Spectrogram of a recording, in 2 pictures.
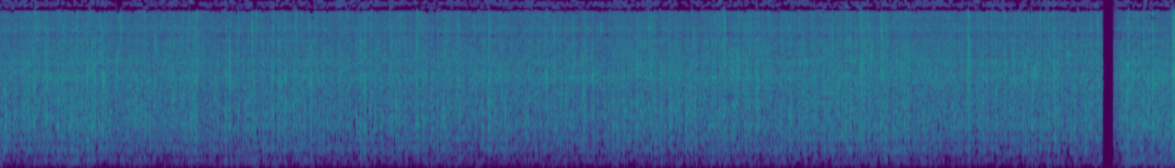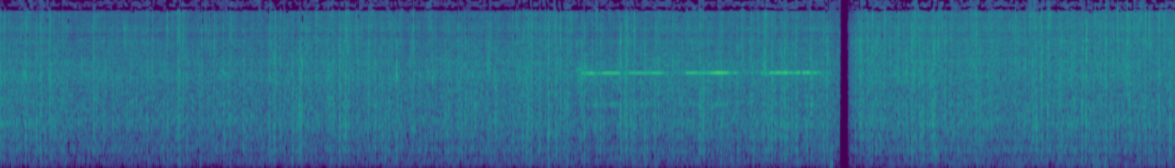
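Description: Steady rain falling on the leaves and blossoms of snowball viburnum and Madagascar periwinkle, a dense crackling hiss. It cuts out briefly twice, and a thin high steady tone sounds in short pieces for about three seconds shortly before the second cut.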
